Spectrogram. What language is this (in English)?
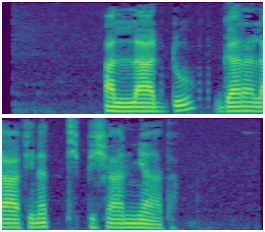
Oromo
